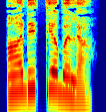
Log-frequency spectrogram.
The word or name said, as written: ಆದಿತ್ಯಬಲ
